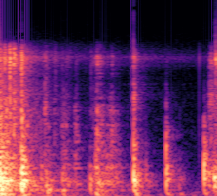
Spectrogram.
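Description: A door in a hallway is thrown open with a few fairly loud, dull thumps and knocks spread over about two seconds. No voices are heard.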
